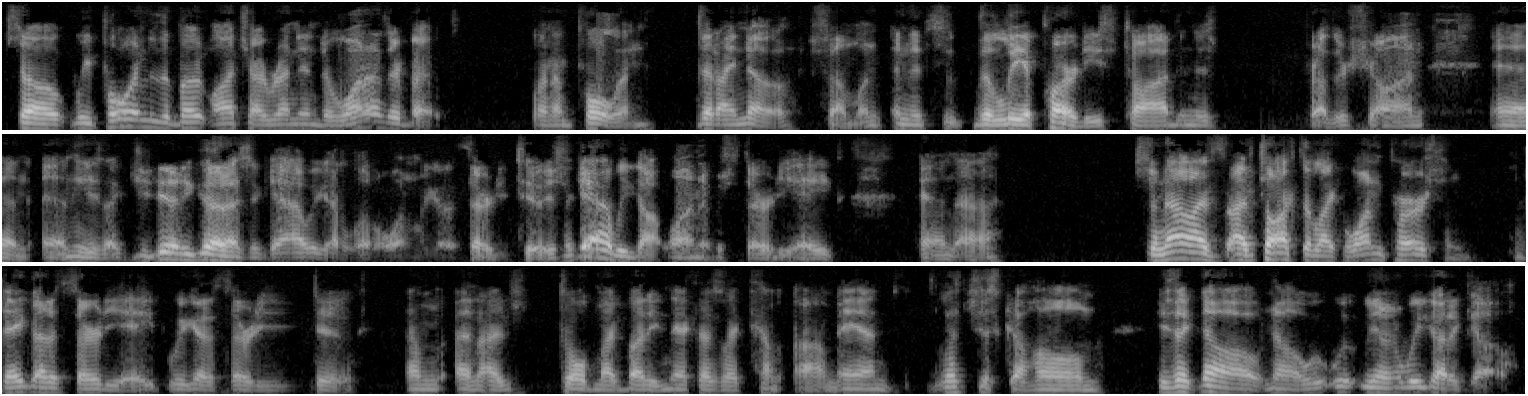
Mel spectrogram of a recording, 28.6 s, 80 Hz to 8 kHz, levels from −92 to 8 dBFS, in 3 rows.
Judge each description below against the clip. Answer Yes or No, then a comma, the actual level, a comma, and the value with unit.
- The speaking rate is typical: No, fast, 220 wpm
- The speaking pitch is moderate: No, low, 120 Hz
